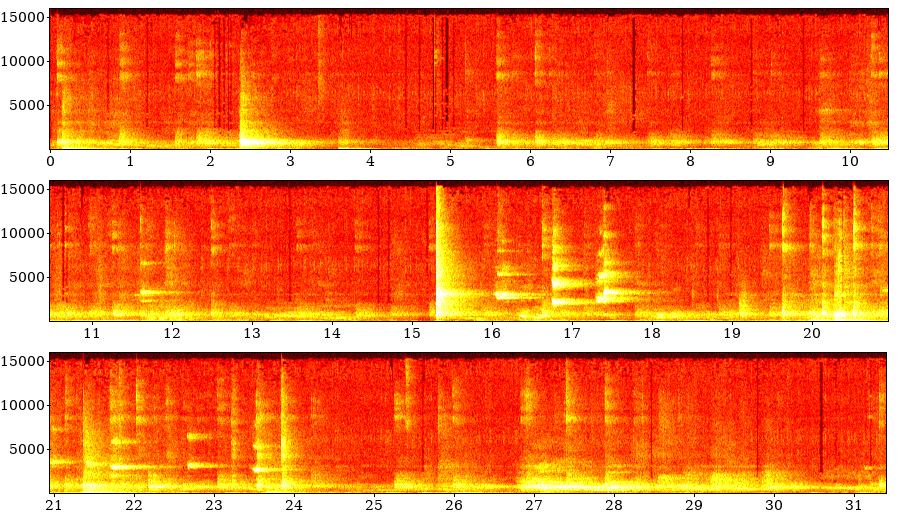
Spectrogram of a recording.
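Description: Table tennis balls clicking off bats and tables from several rallies at once, irregular and overlapping, with a few louder knocks, in a large echoing hall. Voices carry across the hall.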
